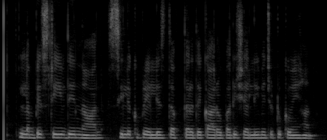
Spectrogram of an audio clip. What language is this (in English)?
Punjabi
